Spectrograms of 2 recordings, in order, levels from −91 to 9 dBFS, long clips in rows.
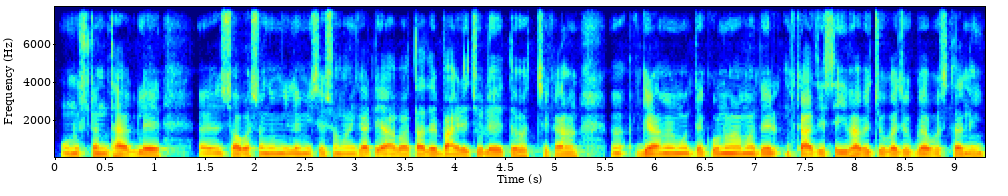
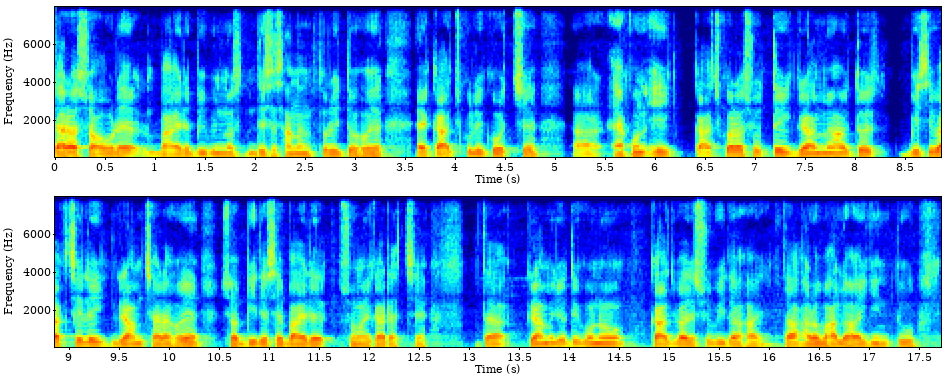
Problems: none marked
